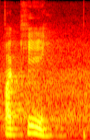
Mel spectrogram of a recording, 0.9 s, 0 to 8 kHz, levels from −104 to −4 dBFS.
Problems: constant background noise, echo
